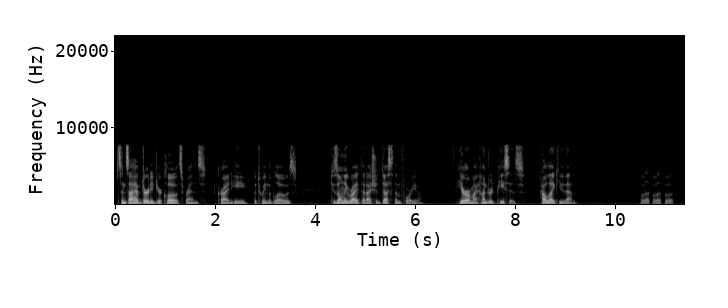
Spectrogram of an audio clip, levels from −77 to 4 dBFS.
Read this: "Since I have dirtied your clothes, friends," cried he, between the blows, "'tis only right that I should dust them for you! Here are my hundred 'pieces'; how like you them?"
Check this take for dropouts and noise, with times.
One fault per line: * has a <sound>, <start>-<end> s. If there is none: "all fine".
* has a laugh, 10.5-11.2 s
